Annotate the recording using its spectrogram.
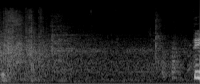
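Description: Soft rustling of a paper wrapper being opened to free a wooden pencil, with a few light crinkles near the end.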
